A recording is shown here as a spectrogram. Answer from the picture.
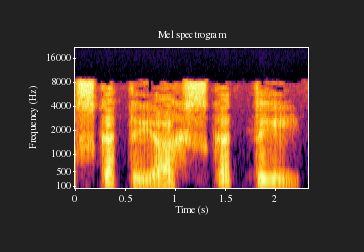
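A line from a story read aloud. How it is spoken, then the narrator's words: Angry threatening mutter. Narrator (Russian): Но его гнев еще не утих, и он грозно бормотал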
